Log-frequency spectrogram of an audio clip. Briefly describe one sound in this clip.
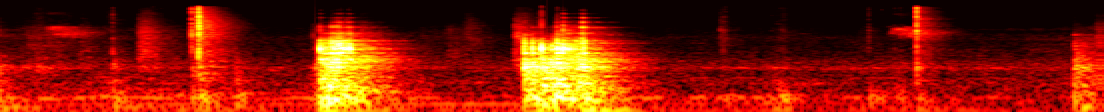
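Metal parts click and scrape as they are fitted together by hand.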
